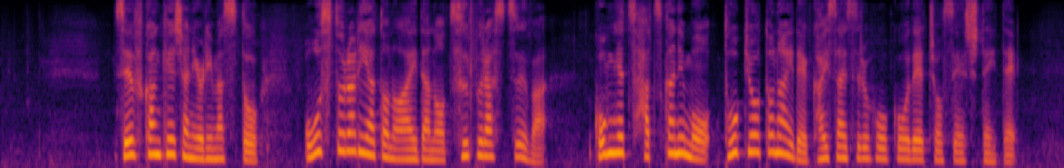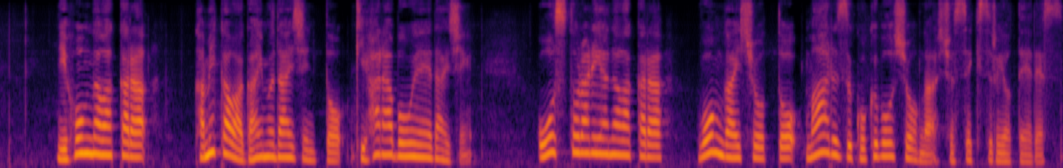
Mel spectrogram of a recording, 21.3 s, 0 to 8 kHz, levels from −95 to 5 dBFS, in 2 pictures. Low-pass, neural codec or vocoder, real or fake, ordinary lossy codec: none; codec, 16 kHz, 2 kbps, X-Codec, WavLM features, trained on Multilingual LibriSpeech; fake; none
